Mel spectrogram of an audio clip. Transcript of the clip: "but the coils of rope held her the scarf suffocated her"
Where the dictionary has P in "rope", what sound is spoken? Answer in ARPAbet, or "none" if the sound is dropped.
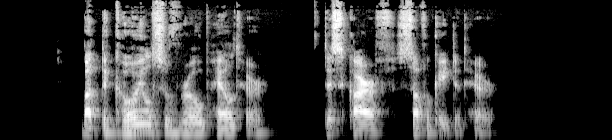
B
